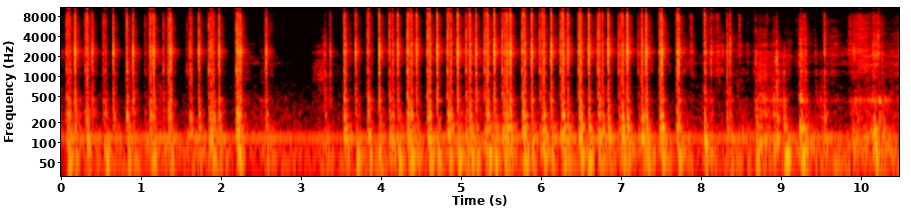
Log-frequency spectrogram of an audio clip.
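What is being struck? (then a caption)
Hollow plastic bucket with lid. Fingertips and long nails rapidly tap and scratch the side and lid of an empty, white, hollow plastic McDonald's ghost Boo Bucket with a handle. The result is dozens of crisp, bright, hollow clicks with a brief pause near the three-second mark. Toward the end the taps give way to a softer, continuous scratching.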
